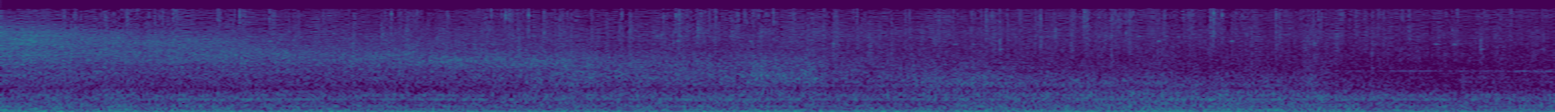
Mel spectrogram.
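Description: A fire roars and crackles.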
